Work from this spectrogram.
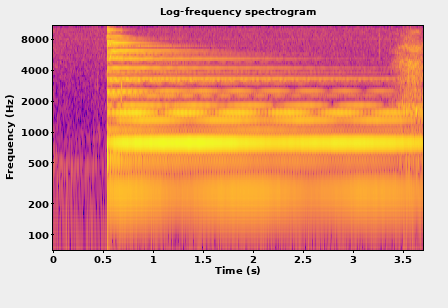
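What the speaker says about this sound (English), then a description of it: "This is kind of like a medium big bell. It's a C note." A medium-sized bronze bell tuned to C is struck once, ringing out with a sharp attack and a long, clear, sustained tone that barely fades, heard alone in a quiet room.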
